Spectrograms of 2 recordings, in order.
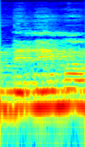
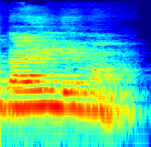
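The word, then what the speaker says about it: dilemma: जैसे एक है DINEMMA, इसको कोई डिलेमा बोल देता है, कोई कुछ इस तरीके से बोल देता है, लेकिन इसका सही जो प्रोनाउंसिएशन होता है वो डाइलेमा, डाइलेमा, डाइलेमा।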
